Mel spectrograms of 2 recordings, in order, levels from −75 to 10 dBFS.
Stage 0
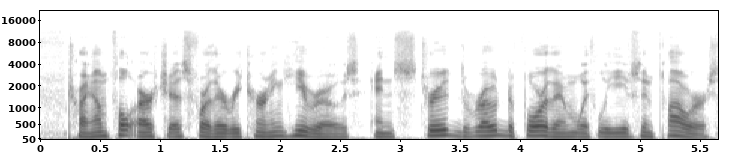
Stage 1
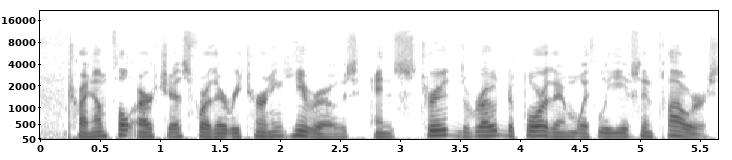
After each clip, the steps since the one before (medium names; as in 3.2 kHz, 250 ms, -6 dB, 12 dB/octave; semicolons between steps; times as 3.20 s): reverb removal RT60 0.59 s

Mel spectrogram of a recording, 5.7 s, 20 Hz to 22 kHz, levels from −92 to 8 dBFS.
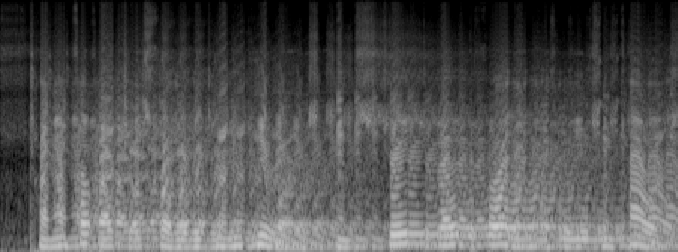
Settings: comb filter that takes the minimum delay 0.32 ms; modulated delay 146 ms, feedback 73%, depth 84 cents, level -7 dB; trim +5 dB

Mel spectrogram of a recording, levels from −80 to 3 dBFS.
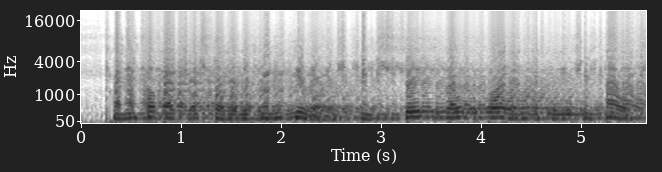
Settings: dead-time distortion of 0.078 ms; reverberation RT60 2.2 s, pre-delay 107 ms, DRR 17 dB; trim +2.5 dB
